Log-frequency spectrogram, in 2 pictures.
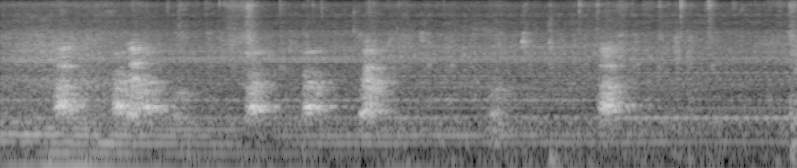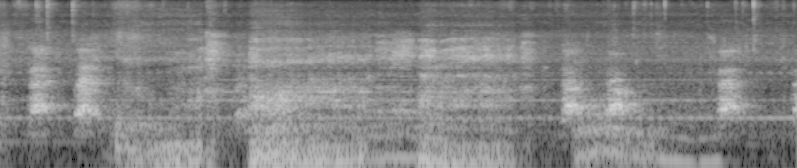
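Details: Dog barking in short, sharp bursts, single and paired woofs spread across the clip, with a stretch of low rumbling noise in the middle.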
